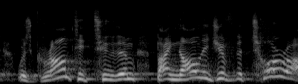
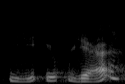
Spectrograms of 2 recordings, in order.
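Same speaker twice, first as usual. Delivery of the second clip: low, soft, stammered yeah; reluctant, much quieter and lower; hesitant reply; 8 semitones lower, 11 dB quieter than usual. Retold or imitated. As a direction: draw back warily, stumbling on it. Acts a wary, hesitant reply.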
